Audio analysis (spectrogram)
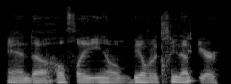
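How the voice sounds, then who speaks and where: A man's voice: sits low, little pitch movement, rapid-fire, a little mellow. A man hosting a podcast in casual interview chat, effusive and rambling, often repeating himself. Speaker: podcast host.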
